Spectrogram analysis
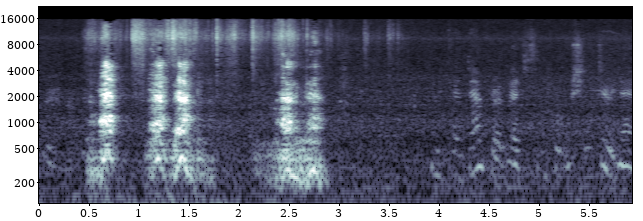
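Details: Storm, an 8-week-old Husky puppy, over playful and having fun: a few high, short yappy barks in quick succession, then quieter squeaky yips, with a person talking nearby.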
